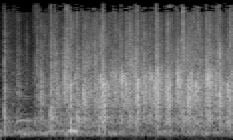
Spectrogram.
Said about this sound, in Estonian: tänaseks on meil aeg lõppenud, et suur-suur äh, tänu kõikidele panelistidele, nad väärivad aplausi.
